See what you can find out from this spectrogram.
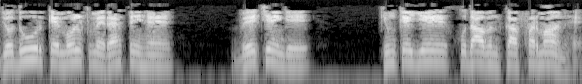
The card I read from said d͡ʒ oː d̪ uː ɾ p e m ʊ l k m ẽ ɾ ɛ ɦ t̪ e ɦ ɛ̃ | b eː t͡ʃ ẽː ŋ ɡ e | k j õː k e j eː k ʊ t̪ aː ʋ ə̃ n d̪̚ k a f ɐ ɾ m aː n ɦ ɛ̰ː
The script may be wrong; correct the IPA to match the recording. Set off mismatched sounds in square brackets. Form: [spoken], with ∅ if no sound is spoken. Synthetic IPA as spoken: d͡ʒ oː d̪ uː ɾ [k] e m ʊ l k m ẽ ɾ ɛ ɦ t̪ e ɦ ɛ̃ | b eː t͡ʃ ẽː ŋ ɡ e | k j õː k e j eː [x] ʊ [d̪] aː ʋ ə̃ n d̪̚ k a f ɐ ɾ m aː n ɦ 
